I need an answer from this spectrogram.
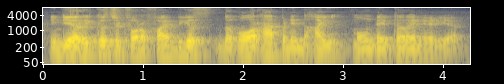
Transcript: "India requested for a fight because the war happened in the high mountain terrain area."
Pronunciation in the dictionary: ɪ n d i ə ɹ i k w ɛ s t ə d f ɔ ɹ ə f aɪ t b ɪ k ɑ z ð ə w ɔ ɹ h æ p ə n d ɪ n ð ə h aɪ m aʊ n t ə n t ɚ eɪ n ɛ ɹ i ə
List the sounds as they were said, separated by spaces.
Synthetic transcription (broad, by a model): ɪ n d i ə ɹ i k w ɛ s t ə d f ɔ ɹ ə f aɪ t b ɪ k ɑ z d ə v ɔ ɹ h æ p ə n d ɪ n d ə h aɪ m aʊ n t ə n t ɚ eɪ n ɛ ɹ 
